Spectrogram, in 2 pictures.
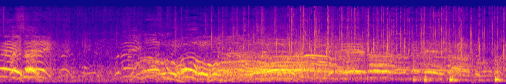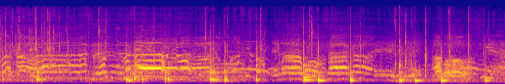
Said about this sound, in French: Ah, super, c'est vraiment l'ambiance Matsuri. Euh, bah, déjà, ça nous met, ça nous met carrément dedans. Oui, il y, a énormément de bruit et de chants en fait parce que euh, forcément, donc il y, a, un district qui va faire ça, puis il y a un autre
